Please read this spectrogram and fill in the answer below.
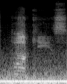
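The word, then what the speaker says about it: Buc-ee's: we've already been at Bucky's so that's that's already fulfilled my trip is that how you say it that's not because it's buckies I don't care what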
